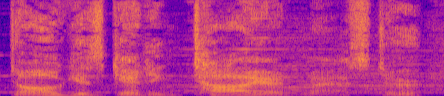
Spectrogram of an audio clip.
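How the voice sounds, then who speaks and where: Brief: actor as a menacing dog-creature, male, speaking slow and clipped in the third person, over game music. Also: medium pitch, animated, full character voice. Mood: brooding. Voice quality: gravelly. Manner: clipped broken speech about himself in third person. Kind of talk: game character monologue. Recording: music playing underneath.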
